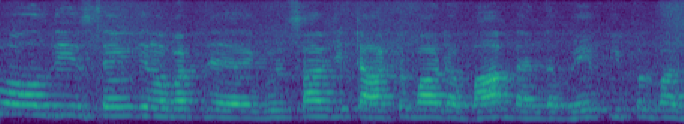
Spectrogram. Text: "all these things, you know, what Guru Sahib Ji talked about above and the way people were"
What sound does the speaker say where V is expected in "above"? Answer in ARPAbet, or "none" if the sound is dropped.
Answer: B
